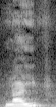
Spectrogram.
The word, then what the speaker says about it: knife: जैसे night, need, नी, नील, नो, नाइफ, नॉट। एन के पहले अगर के आ जाए तो वहाँ पे के का उच्चारण नहीं होगा।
